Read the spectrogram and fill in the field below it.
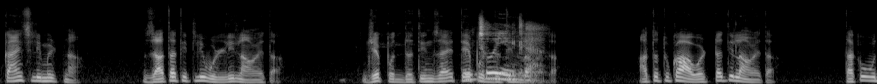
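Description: No technical faults can be heard anywhere in this recording; the signal stays continuous and intact for its whole duration.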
